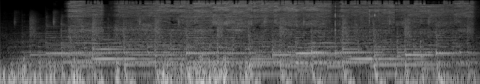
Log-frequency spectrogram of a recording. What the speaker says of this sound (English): apply spray paint to the tire section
